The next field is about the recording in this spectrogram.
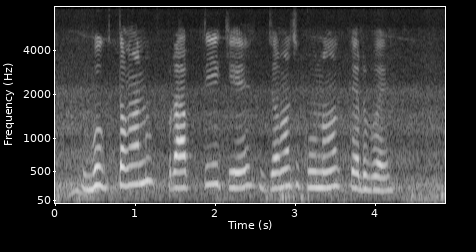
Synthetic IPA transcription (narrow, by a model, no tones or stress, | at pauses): bʱʊɡt̪aːnpɾaːp̚t̪iked͡ʒãːt͡ʃkunakəɾbəe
